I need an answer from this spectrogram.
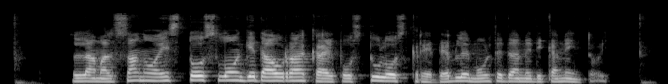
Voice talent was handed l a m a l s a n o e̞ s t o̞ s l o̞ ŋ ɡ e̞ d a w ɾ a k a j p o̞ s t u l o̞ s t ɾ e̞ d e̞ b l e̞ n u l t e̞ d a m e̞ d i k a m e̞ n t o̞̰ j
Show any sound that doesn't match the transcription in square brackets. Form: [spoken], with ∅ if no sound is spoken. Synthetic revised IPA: l a m a l s a n o e̞ s t o̞ s l o̞ ŋ ɡ e̞ d a w ɾ a k a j p o̞ s t u l o̞ s [k] ɾ e̞ d e̞ b l e̞ [m] u l t e̞ d a m e̞ d i k a m e̞ n t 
